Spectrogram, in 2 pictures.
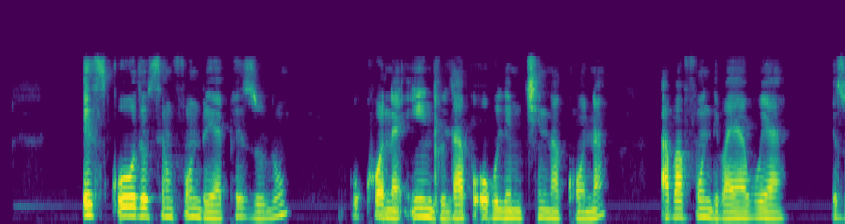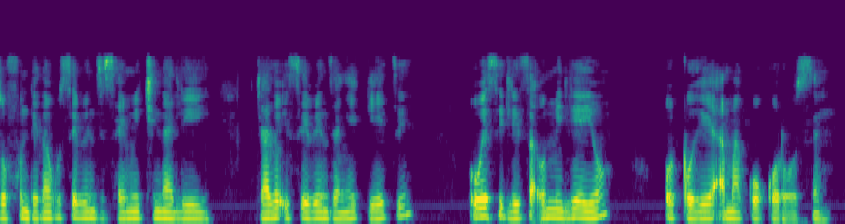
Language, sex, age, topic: North Ndebele, male, 50+, education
